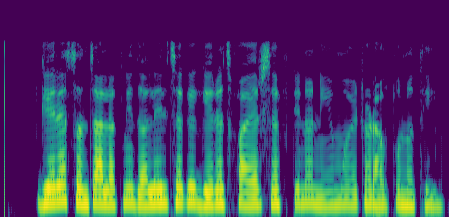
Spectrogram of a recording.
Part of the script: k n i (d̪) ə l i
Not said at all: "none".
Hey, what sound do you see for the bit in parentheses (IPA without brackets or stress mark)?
d̪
